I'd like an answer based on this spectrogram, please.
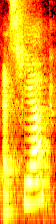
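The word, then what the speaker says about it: escheat: last c stands for s cheat some people pronounce it estia which is perfectly fine it's not a verbal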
